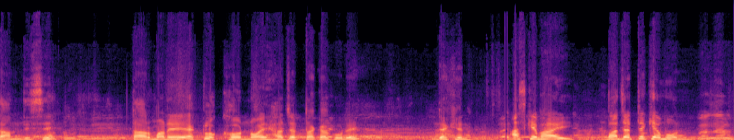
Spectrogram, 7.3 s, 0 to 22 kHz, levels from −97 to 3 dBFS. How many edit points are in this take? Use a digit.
1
